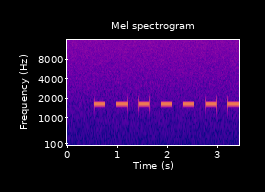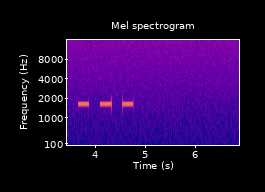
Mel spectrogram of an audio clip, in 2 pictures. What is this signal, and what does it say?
Beep code, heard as beeps, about 1650 Hz. 10 short. In AMI BIOS tables: CMOS shutdown register error.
